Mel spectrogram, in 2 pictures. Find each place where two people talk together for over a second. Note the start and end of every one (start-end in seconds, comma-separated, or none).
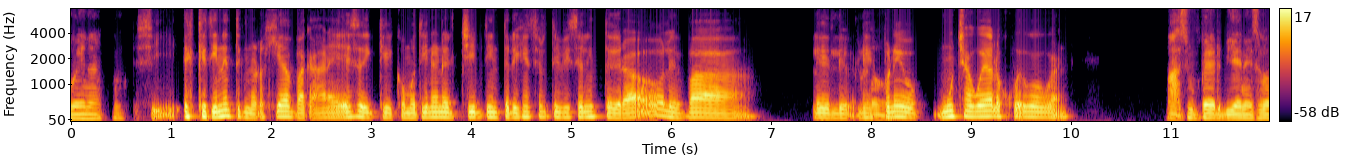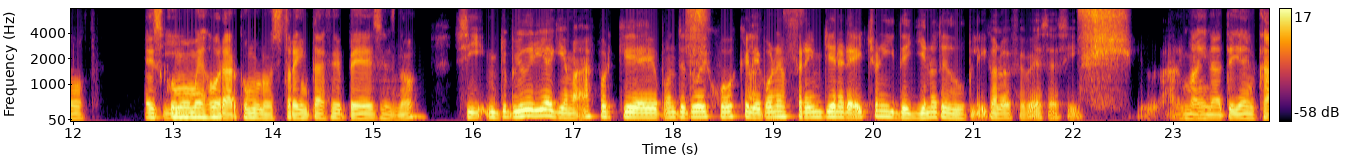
none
